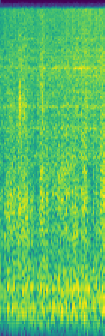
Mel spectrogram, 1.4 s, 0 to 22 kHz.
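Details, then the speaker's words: Blackstone griddle, 60,000 BTU burners with large flames: even, steady gas roar with no popping or flutter, burner running clean, unlike the popping burners elsewhere. "so this one's a little louder it's got you can tell tell by the flames on it are a lot lot bigger uh than the other one but it's 60,000 BTU"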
